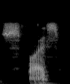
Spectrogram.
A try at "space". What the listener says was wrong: that's a pronounced space, not spice. Well, spice is stuff you put on food, right? Salt, pepper, stuff like that. Those are spices.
